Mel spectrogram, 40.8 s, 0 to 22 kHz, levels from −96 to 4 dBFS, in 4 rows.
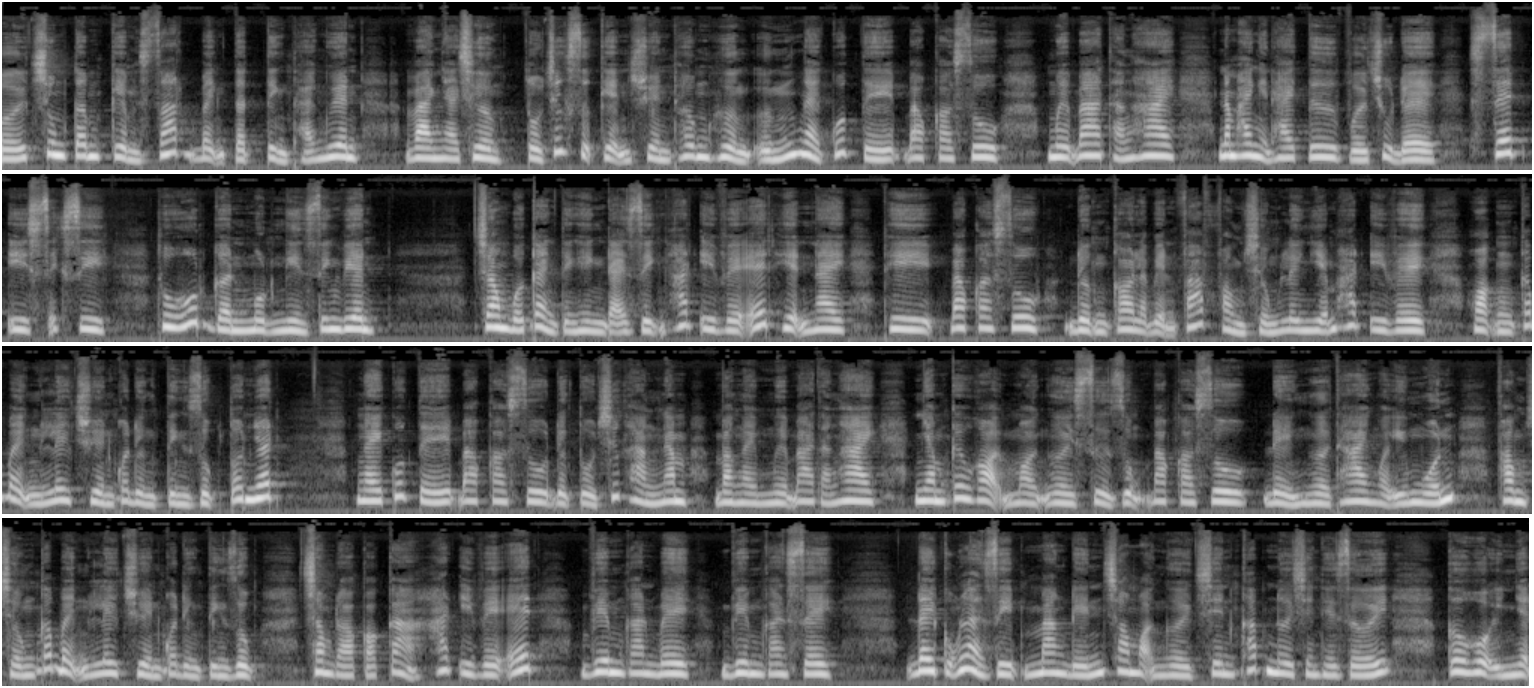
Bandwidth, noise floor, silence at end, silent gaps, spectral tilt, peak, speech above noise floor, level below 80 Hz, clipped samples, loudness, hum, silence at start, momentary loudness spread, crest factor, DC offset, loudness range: over 20 kHz; -51 dBFS; 0 s; none; -5.5 dB/octave; -4 dBFS; 31 dB; -54 dBFS; under 0.1%; -20 LUFS; none; 0 s; 7 LU; 16 dB; under 0.1%; 2 LU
